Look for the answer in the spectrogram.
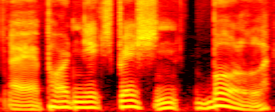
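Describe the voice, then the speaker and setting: A man's voice: fairly low pitch, expressive, slow, warm tone, dry recording. A man voicing a gossipy, folksy male small-town shopkeeper in an audiobook, speaking in a hesitant, stammering way. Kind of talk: audiobook character dialogue.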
